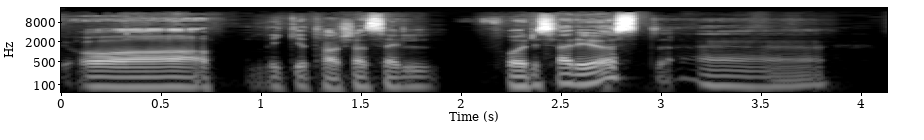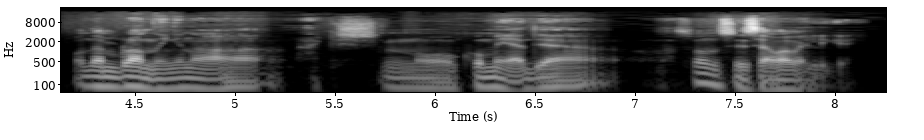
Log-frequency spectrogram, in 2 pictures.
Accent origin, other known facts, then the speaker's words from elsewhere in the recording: Lørenskog, Akershus, Norway; han lille gutten som sto hjemme i eh, skauen eh, hjemme på Lørenskog og sprengte den der eh, lekebilen med kinaputter foran VHS-kamera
